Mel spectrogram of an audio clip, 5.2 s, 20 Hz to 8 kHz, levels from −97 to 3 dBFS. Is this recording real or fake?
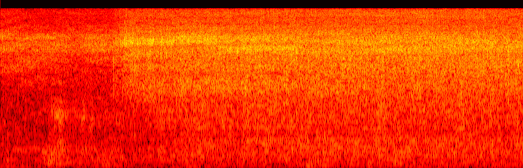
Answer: fake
